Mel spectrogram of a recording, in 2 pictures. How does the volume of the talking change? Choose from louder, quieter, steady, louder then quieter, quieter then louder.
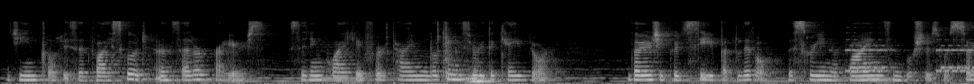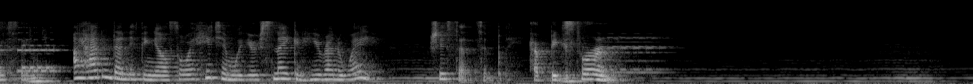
steady.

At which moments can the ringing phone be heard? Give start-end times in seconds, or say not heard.
3.9-4.7, 8.2-10.3, 15.7-16.4.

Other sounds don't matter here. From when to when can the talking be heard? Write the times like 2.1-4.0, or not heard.
0.0-16.1.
